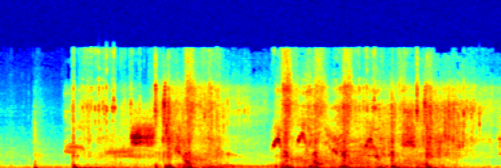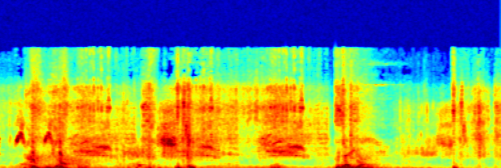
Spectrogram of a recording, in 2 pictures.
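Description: Spells crackle and blast in a game fight.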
